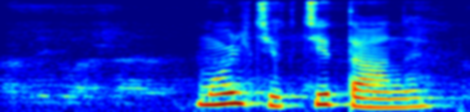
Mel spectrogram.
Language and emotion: Russian, neutral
